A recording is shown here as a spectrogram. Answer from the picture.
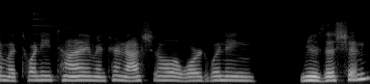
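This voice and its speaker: Over a quiet background, a woman speaks in a dark, mellow tone. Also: dry sound with no echo. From Canada, Cree First Nation in Manitoba. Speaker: musician and filmmaker; interview guest. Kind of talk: interview. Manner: halting, many fillers and repetitions. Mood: warm, friendly. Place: home room. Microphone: earbuds.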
